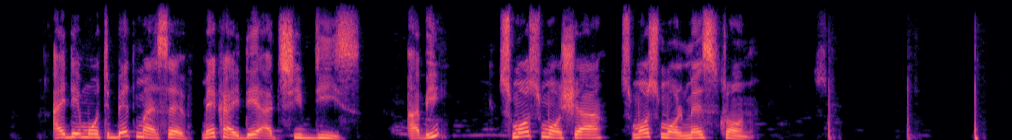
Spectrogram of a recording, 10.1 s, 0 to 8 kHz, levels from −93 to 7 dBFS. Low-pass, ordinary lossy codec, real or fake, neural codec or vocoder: none; none; real; none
